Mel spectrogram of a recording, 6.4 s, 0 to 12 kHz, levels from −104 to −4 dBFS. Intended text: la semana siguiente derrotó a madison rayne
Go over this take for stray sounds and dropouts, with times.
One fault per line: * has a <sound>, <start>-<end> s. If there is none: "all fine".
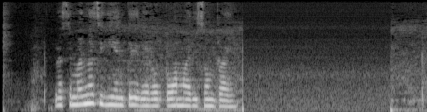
all fine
